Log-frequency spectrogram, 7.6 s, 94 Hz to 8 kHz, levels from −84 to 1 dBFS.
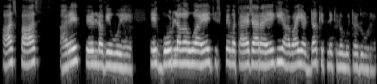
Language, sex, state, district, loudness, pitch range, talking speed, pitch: Hindi, female, Bihar, Saran, -23 LUFS, 250-285 Hz, 185 wpm, 275 Hz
